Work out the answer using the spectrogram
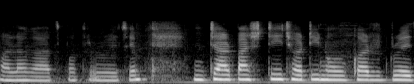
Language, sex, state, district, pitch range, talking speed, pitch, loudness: Bengali, female, West Bengal, Dakshin Dinajpur, 195-225 Hz, 130 wpm, 210 Hz, -15 LUFS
